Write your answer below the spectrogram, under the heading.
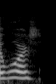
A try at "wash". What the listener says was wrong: She's trying to say wash. She puts an R in it every time. It's a St. Louis thing.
